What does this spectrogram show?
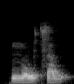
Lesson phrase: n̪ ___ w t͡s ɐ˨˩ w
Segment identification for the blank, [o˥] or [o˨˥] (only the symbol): o˨˥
